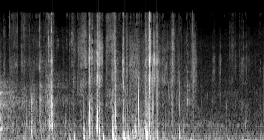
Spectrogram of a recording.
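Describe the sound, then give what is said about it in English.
Duct tape rips and crinkles as strips are pulled and pressed on to fix a phone to a light. Many quiet, sharp tearing and crackling bursts come in an uneven run, then taper off. “And duct taping now.”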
